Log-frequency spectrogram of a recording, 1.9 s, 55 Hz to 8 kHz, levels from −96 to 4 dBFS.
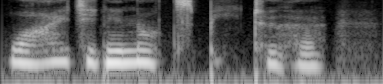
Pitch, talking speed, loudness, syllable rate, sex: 190 Hz, 220 wpm, -20 LUFS, 4.8 syllables/s, female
